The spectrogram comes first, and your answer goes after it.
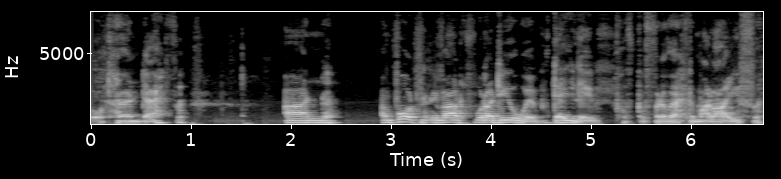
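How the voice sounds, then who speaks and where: Here is a man with a British accent. He speaks at a moderate pace. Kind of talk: storytime monologue. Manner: loud.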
